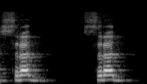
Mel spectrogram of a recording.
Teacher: जो द है उस पर हमको आघात देना है। श्रद्ध श्रद्ध ऐसे बोलना है।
